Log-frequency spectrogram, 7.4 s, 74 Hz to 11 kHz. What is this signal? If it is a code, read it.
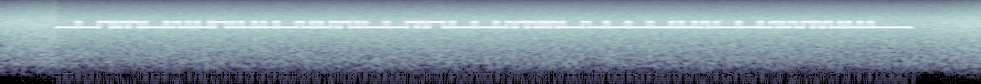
RTTY (45.45 baud, 850 Hz shift), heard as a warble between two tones, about 2550 Hz centre, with radio static. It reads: W3CUN TU SV2UW CQ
